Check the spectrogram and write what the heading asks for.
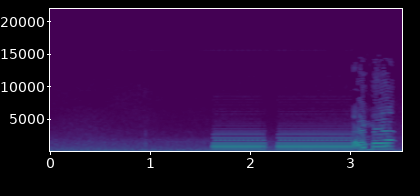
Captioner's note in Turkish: Korna sesi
